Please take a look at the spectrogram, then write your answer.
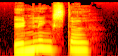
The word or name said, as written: yndlingssted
